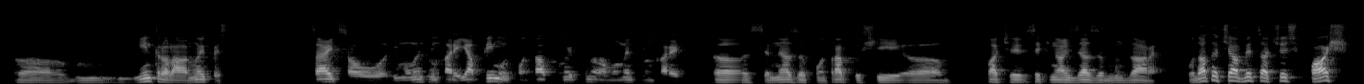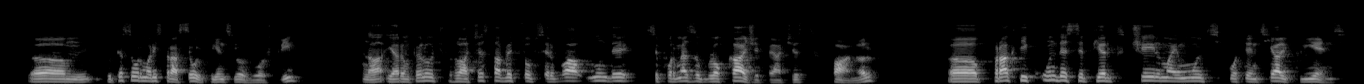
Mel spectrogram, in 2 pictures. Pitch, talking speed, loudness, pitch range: 125 Hz, 145 wpm, -31 LUFS, 105-160 Hz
